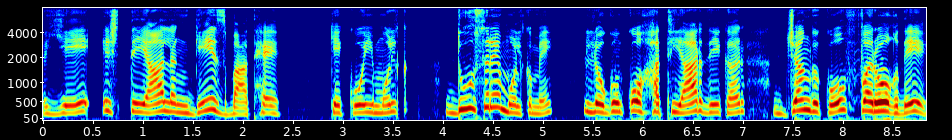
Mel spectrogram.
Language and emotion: Urdu, angry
